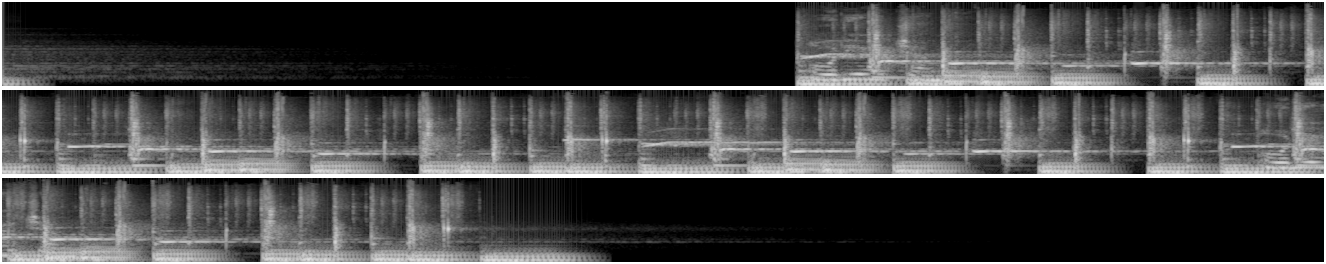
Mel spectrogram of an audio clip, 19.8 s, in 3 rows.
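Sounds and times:
upbeat fashion jazz: 4.0 - 15.6.

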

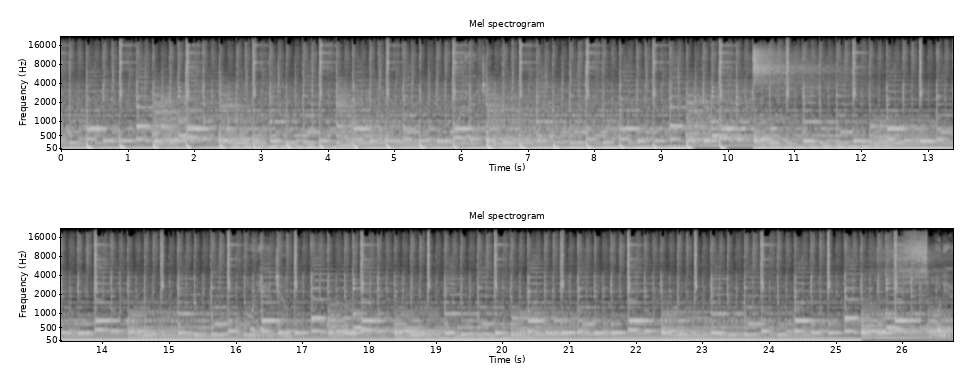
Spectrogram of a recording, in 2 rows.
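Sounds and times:
corporate motivational dynamic music: 0.0 - 26.6.

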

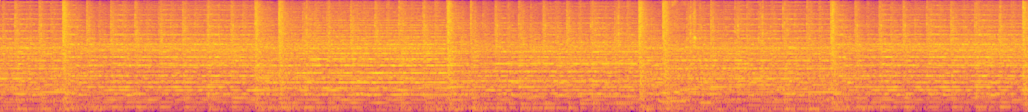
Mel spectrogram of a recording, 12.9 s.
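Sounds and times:
inspirational trailer music: 0.0 - 12.8.

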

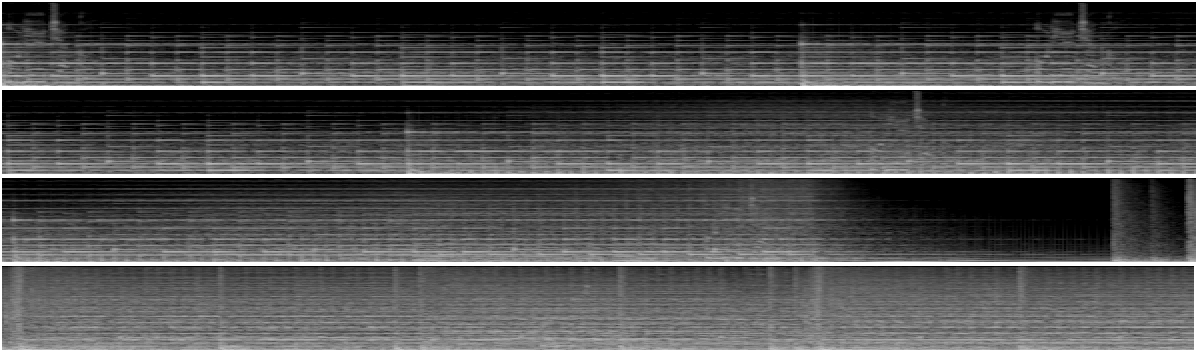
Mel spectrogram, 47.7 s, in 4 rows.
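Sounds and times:
epic music: 0.0 - 47.7.

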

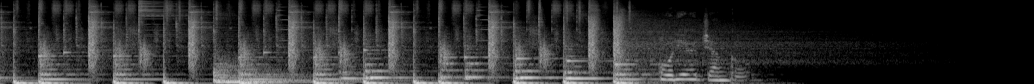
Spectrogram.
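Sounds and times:
light sneaky music: 0.0 - 7.5.

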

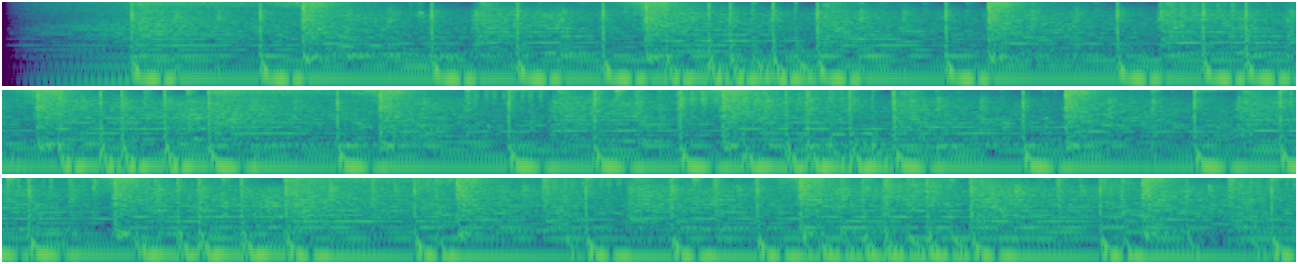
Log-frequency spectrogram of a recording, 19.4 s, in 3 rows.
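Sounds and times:
action sport dubstep ident music: 0.2 - 19.3.

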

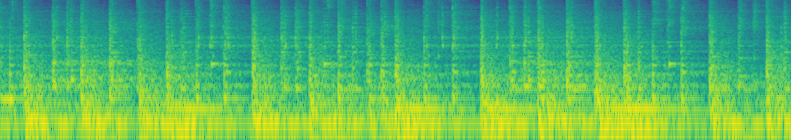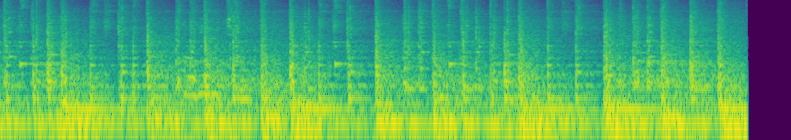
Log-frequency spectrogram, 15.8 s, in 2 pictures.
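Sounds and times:
African drums: 0.0 - 15.4.

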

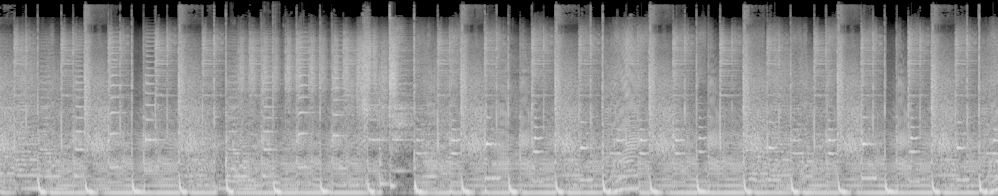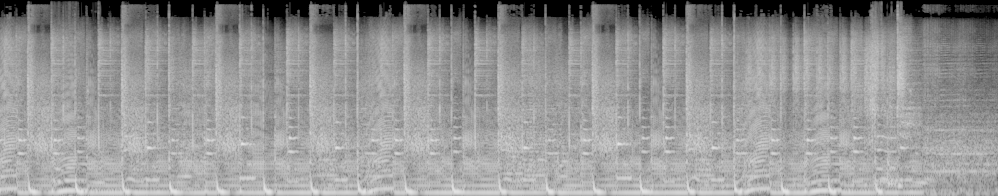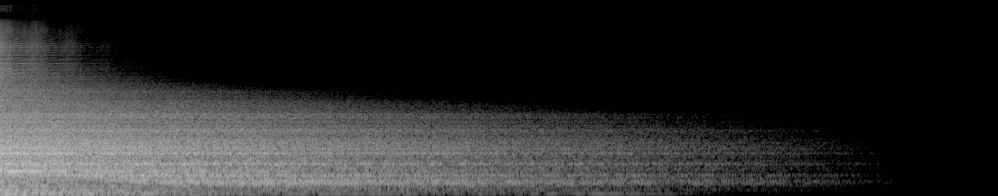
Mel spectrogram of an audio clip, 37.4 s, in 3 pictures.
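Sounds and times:
intense electro cyberpunk music: 0.0 - 27.1.

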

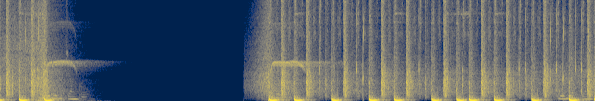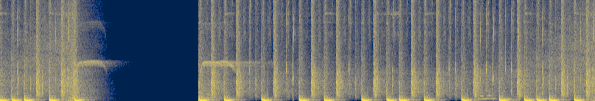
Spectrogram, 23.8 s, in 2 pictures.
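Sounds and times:
drum: 0.0 - 1.2, 5.4 - 13.6, 15.9 - 23.8.

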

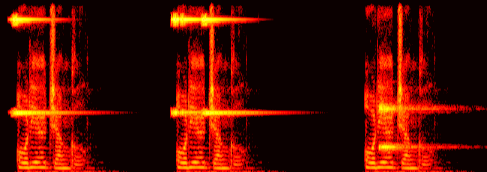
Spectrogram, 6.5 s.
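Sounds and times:
bells: 0.2 - 0.7, 2.3 - 3.3.

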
